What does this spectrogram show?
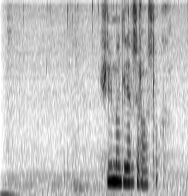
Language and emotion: Russian, neutral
